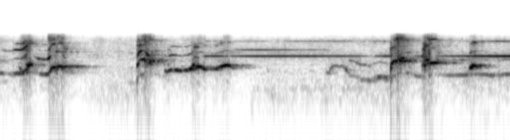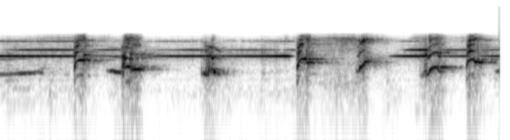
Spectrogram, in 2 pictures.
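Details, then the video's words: A pack of dogs singing together: long sustained howls held under bursts of high yips and short barks that recur every couple of seconds, with voices sliding up and down. "Singing dog pack"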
